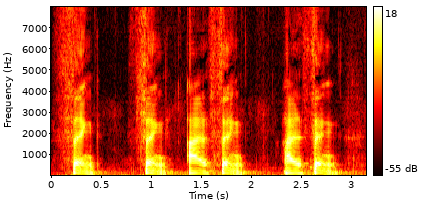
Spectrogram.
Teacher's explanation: Y la K del final casi ni la pronuncio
